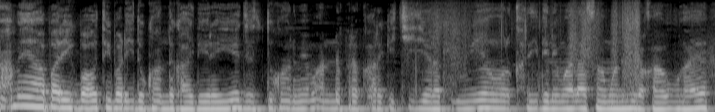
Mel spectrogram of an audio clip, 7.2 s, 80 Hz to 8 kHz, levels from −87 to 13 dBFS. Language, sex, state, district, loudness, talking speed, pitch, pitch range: Hindi, male, Chhattisgarh, Bilaspur, -21 LUFS, 260 wpm, 145 Hz, 145-155 Hz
